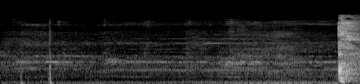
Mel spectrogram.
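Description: A person coughs once, loud, near the end after a stretch of quiet low background noise with a faint tap early on.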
